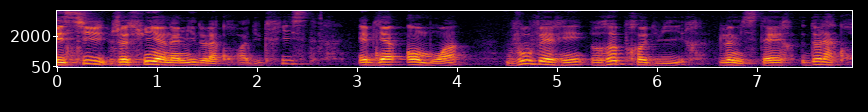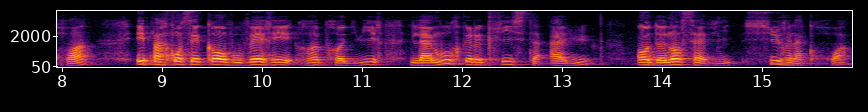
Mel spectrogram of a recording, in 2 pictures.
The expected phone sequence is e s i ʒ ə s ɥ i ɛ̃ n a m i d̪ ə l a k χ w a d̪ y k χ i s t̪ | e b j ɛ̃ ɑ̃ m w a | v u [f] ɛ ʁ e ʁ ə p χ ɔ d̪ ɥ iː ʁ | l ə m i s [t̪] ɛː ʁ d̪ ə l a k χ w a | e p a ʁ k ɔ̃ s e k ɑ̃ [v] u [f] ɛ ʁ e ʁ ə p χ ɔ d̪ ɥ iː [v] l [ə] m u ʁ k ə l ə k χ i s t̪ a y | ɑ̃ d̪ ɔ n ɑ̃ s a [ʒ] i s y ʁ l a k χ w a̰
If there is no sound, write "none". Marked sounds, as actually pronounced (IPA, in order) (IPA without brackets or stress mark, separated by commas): v, t̪, v, v, ʁ, a, v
